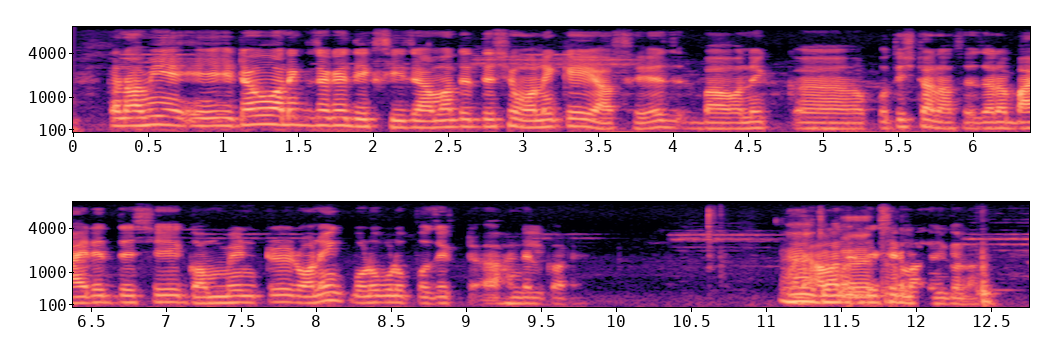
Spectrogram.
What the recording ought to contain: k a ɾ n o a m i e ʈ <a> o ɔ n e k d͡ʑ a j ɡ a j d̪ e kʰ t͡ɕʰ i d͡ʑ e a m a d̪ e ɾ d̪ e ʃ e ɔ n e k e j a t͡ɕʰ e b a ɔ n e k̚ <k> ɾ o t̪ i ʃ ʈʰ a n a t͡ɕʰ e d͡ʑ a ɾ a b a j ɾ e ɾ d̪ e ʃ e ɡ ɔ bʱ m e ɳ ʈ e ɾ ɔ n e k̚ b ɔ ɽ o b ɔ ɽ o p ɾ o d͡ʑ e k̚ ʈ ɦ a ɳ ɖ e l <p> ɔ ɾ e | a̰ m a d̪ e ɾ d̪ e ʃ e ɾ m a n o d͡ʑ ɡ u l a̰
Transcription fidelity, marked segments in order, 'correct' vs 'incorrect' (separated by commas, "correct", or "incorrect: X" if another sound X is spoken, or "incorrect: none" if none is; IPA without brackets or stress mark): correct, incorrect: p, incorrect: k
